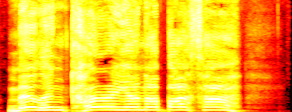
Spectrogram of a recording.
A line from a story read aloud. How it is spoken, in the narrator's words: Shouting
